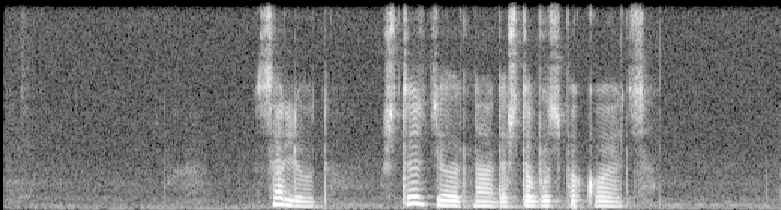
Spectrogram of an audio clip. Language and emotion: Russian, sad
